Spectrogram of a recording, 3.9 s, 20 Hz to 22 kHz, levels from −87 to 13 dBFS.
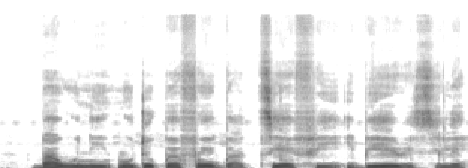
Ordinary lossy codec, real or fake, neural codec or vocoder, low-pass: none; fake; vocoder, 48 kHz, 128 mel bands, Vocos; none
